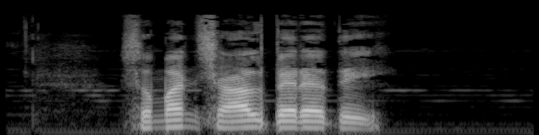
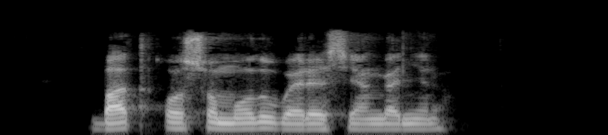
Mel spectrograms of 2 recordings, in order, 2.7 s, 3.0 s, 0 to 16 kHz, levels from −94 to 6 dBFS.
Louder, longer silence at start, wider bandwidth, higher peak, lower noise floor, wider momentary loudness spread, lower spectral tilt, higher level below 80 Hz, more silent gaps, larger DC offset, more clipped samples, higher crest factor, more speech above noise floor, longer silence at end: about the same, -23 LUFS vs -24 LUFS; first, 0.65 s vs 0.5 s; first, 11.5 kHz vs 7.8 kHz; about the same, -6 dBFS vs -6 dBFS; second, -73 dBFS vs under -90 dBFS; first, 16 LU vs 8 LU; about the same, -4.5 dB/octave vs -4 dB/octave; about the same, -66 dBFS vs -70 dBFS; neither; neither; neither; about the same, 20 dB vs 20 dB; second, 50 dB vs over 66 dB; about the same, 0.8 s vs 0.8 s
